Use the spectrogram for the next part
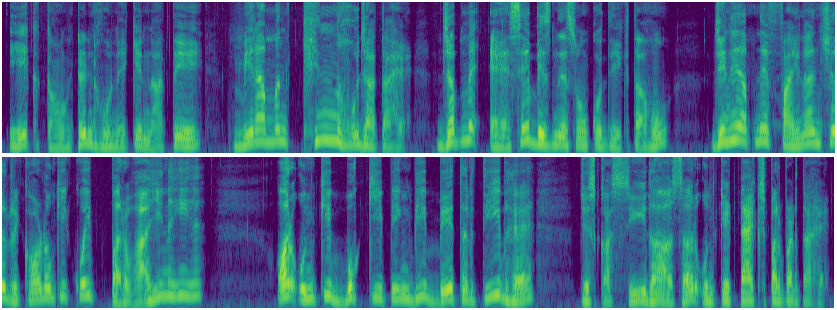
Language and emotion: Hindi, disgusted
